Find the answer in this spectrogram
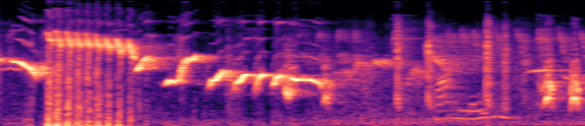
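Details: White-rumped shama in full, rich song, used to provoke silent shamas into singing. A fast buzzy rattle is followed by high descending trills, then looping whistled slurs and scattered sharp chips with varied phrasing.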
